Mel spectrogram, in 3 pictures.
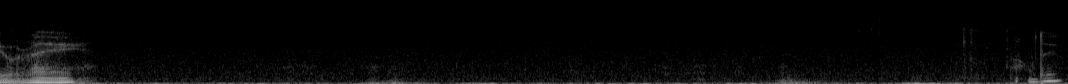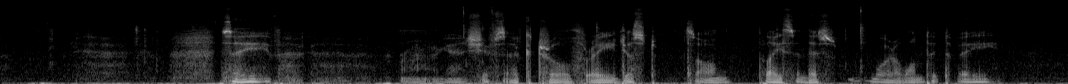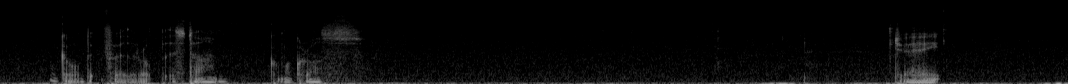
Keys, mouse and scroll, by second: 8.7 click, 9.7 h, 10.2 middle click, 12.1 ctrl+w, 15.5 shift+z, 16.3 ctrl+KP_3, 17.9 click, 18.7 shift+middle click, 22.5 click, 25.7-27.7 scroll up 1, 27.7 middle click.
